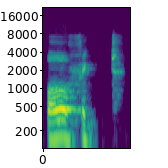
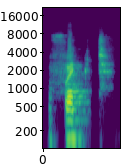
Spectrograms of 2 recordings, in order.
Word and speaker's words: perfect: If you pronounce this word as perfect, it is an adjective. But if you pronounce this word as perfect, it is a verb.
